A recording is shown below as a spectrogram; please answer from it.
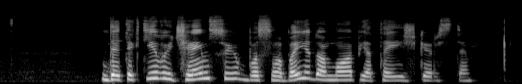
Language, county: Lithuanian, Alytus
